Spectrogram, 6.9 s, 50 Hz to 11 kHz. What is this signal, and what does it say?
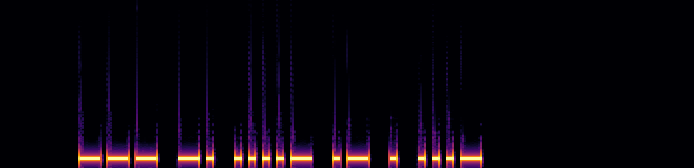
Morse code, heard as a keyed tone, about 17 wpm, 700 Hz. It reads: ON4AEV
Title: DXCC-100 Call Signs - 6 Characters - Repeated 3x - 17wpm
